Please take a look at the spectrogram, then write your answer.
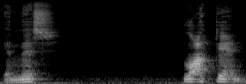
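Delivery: ordinary delivery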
